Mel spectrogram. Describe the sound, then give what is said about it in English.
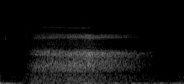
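A single deep, slow breath drawn in: a soft, airy hiss that swells and fades over a little more than a second and is heard alone. “Now take a deep breath, slowly in”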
